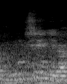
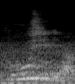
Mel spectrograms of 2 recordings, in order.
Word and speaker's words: 부신: 잘못 발음해서 붕신이라 하면 안 돼. 붕신 아니고 부신이라고 해.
